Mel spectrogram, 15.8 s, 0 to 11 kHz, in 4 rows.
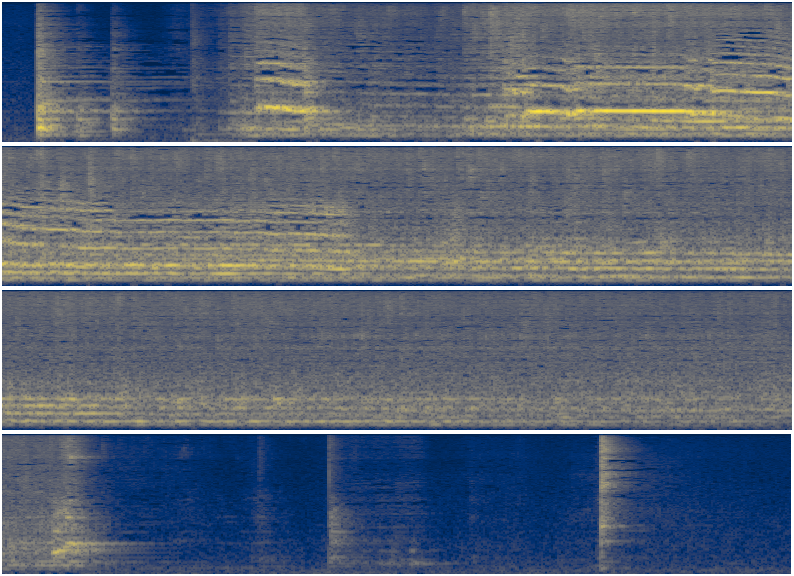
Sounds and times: filling the kettle 1.1 - 12.3

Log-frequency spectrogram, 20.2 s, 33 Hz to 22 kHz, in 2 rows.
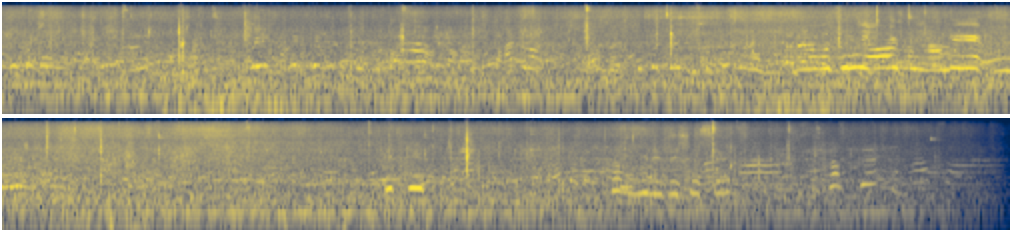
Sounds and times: people walking on snow 0.0 - 19.4
kids 1.0 - 20.1
Peolpe chatting 6.5 - 11.1

